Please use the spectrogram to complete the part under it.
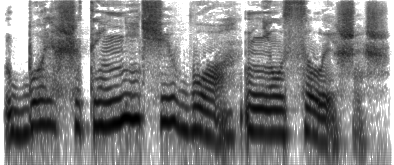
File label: kill, ru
